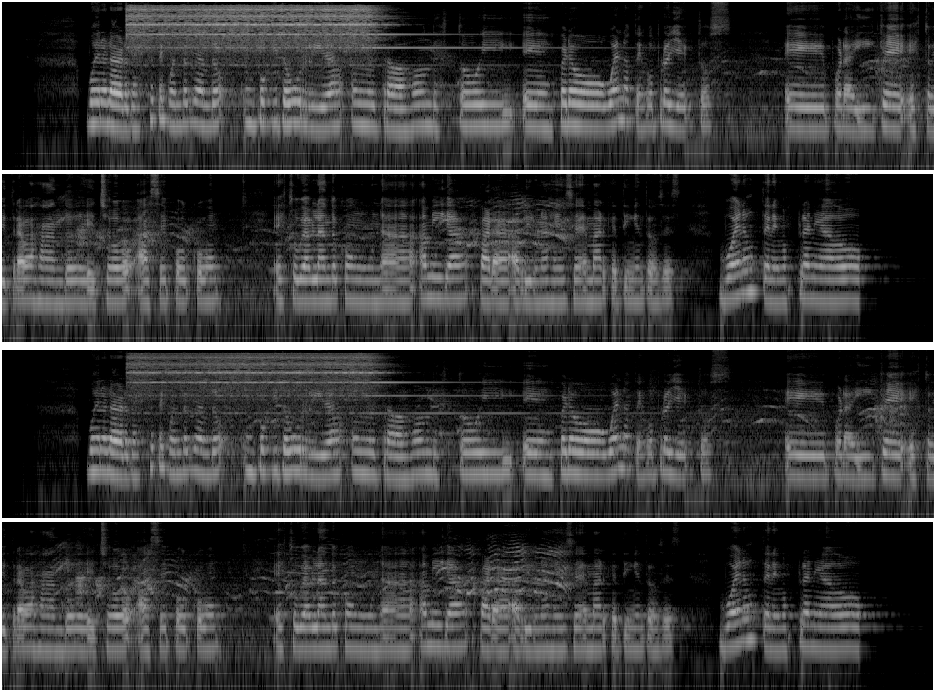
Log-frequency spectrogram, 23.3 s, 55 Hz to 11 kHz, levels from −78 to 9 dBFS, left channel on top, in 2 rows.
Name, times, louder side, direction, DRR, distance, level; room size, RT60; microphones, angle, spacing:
voice 1, 0.7-9.1 9.8-14.4 14.7-14.8 15.0-20.1 20.6-22.4, left 2 dB, 20° left, 0.6 m, -30 dB
sound 1, 1.2-18.8, right 4 dB, 50° right, 7.4 m, -44 dB
sound 2, 1.5-7.2, left 7 dB, 65° left, 1.5 m, -26 dB
26.0 x 14.0 x 3.3 m
head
